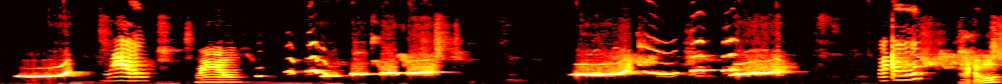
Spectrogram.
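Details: Indian ringneck parakeet whistling: clear, tonal, rising and wavering whistled phrases mixed with a few short harmonic syllables, broken by pauses of a second or two.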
